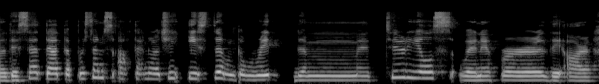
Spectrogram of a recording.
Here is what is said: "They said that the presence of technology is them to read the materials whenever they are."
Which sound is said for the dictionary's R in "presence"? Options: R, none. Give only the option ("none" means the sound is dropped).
none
